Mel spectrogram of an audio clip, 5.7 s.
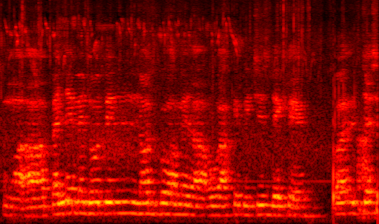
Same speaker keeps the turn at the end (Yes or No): Yes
